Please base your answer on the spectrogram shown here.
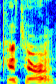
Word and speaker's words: Cantera: And to do that, I have a very special guest with me today, and it's Cantrell. I did spell it say your last name right, Cantrell?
